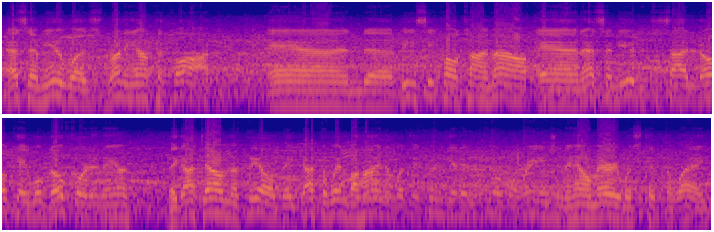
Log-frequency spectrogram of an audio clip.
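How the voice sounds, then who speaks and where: At normal speed, a man whose voice is on the high side does casual radio-style American football play-by-play, musing aloud while calling the game. Loud crowd noise from the stadium roars behind him.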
